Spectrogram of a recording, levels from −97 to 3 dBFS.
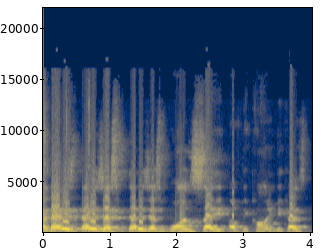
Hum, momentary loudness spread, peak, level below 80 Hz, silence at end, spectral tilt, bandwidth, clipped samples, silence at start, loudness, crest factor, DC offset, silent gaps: none; 11 LU; -4 dBFS; -48 dBFS; 0.1 s; -5 dB/octave; 14 kHz; under 0.1%; 0 s; -12 LUFS; 8 dB; under 0.1%; none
